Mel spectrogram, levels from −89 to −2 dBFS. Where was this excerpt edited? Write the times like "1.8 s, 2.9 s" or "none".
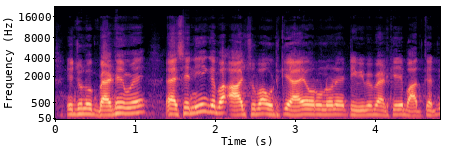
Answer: none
